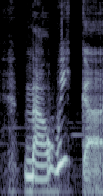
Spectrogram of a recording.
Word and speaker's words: Mika: And then I play the Archon Quest and they're like, "Mika." And I'm like, "How the hell do you pronounce Maua from that spelling?"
